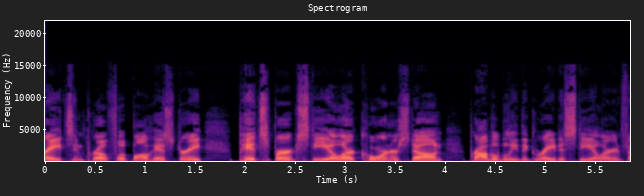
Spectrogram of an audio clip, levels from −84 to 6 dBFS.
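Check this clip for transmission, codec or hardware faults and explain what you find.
No faults heard; nothing in the audio needs flagging.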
